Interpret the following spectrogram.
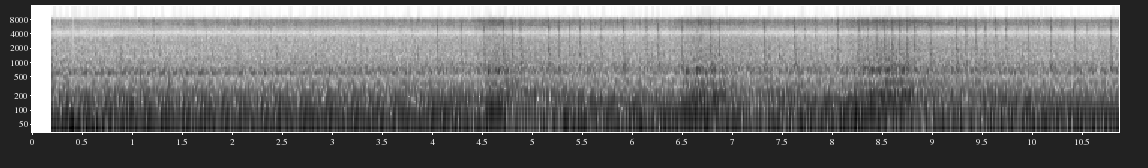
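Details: AMC 360 V8 idling with a fast, steady metallic rattle-knock over the rumble, sharper on small blips; knocking began after overheating, oil old but no metal shavings found.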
